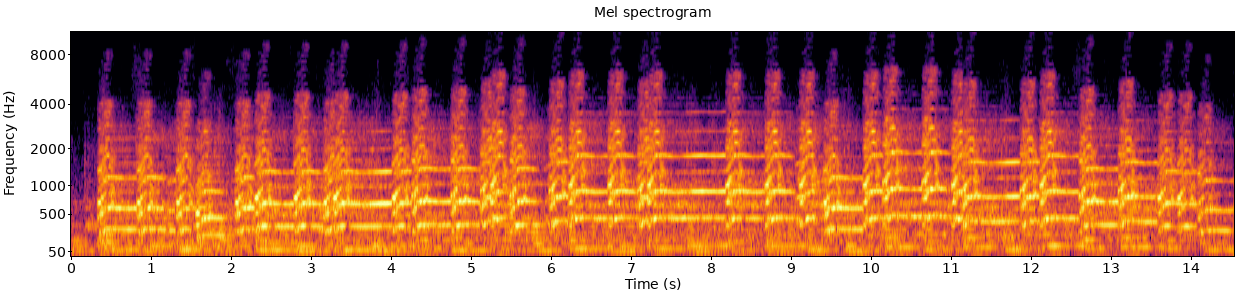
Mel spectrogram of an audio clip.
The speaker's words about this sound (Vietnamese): Tuy nhiên, nhờ sống ở Anh lâu năm cho nên tôi biết vừa rồi là tiếng chó của xứ nữ hoàng.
